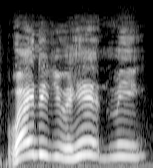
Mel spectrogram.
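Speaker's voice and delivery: high, drawn-out tearful wail; mock crying. Beaten heart asks the asshole, mock crying. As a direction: whimper it high and slow, hammed-up. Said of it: "the heart's crying like".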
